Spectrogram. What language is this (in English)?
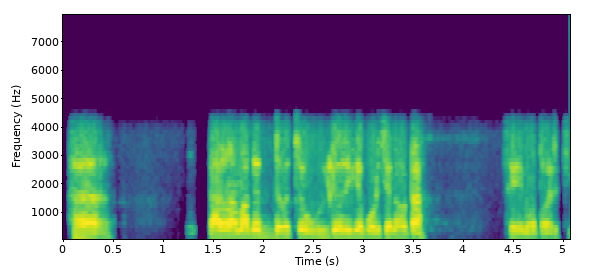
Bangla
